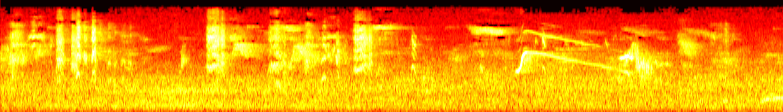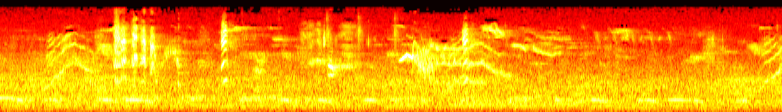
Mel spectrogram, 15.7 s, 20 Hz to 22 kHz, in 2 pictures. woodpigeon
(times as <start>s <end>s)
7.2s 15.6s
